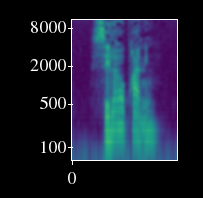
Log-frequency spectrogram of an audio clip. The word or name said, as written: selvafbrænding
